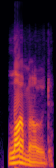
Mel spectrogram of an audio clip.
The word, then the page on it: à la mode: American English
